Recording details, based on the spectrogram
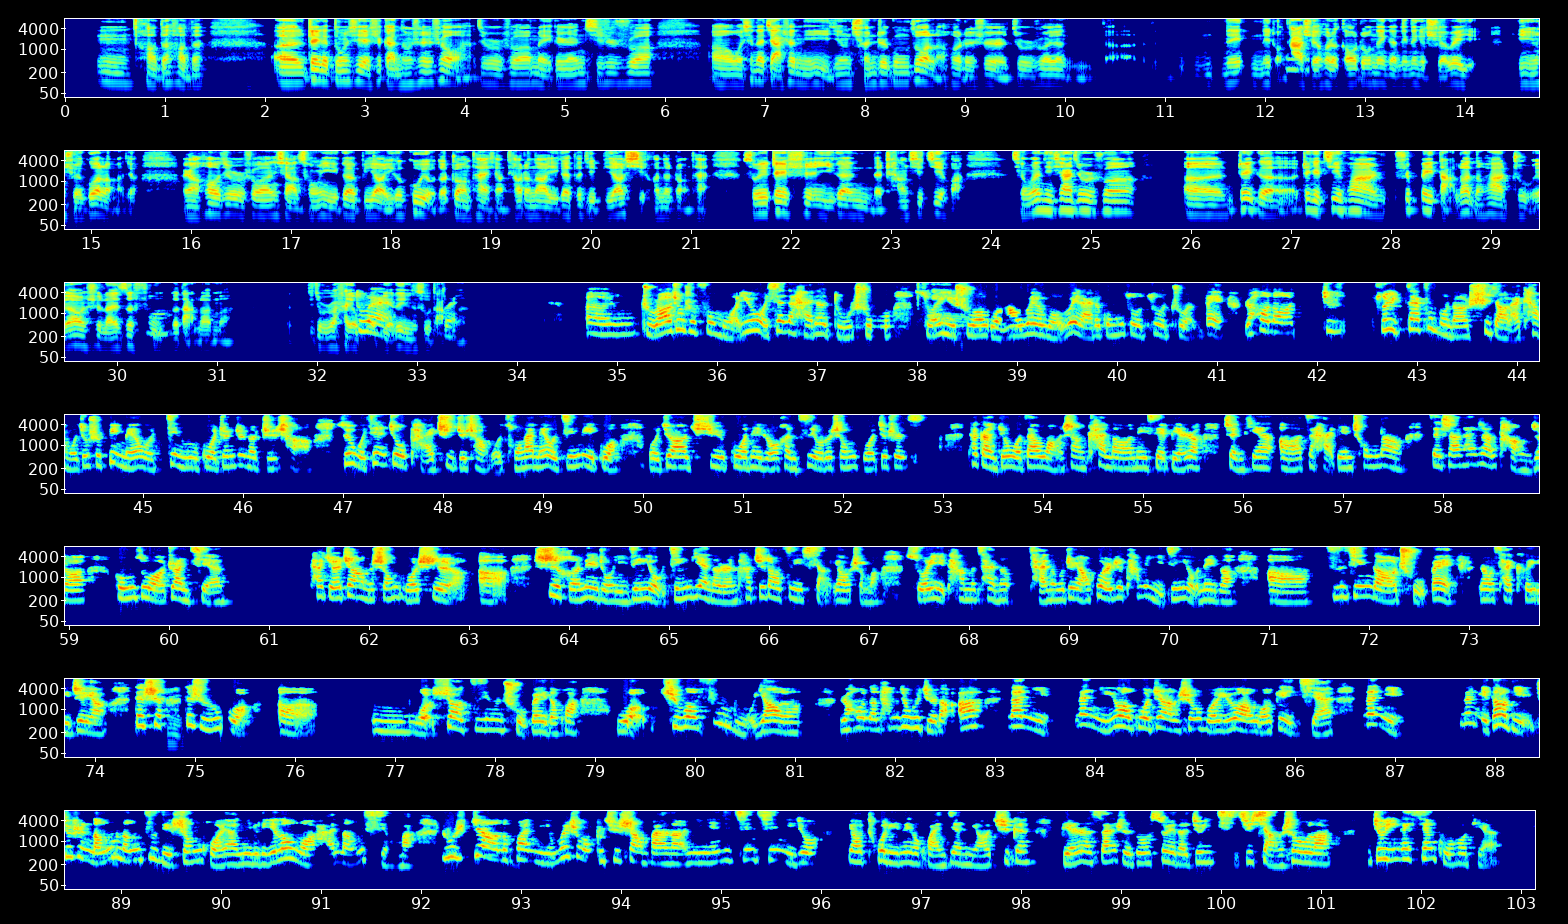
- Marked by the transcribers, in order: none
- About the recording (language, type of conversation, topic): Chinese, advice, 长期计划被意外打乱后该如何重新调整？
